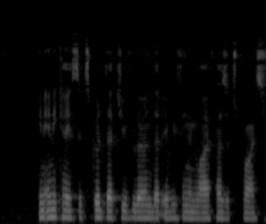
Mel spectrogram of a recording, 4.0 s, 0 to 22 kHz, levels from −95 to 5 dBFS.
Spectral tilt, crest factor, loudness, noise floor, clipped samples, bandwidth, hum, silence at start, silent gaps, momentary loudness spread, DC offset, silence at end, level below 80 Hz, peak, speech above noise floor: -5 dB/octave; 16 dB; -57 LUFS; -87 dBFS; under 0.1%; 12.5 kHz; none; 0.55 s; none; 5 LU; under 0.1%; 0 s; -88 dBFS; -42 dBFS; 30 dB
